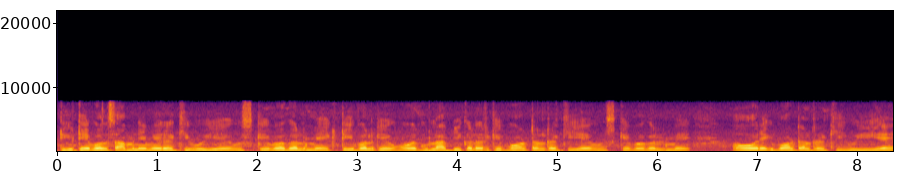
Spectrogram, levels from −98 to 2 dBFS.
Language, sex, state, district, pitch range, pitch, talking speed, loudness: Hindi, male, Maharashtra, Gondia, 130-135 Hz, 130 Hz, 200 wpm, -16 LUFS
